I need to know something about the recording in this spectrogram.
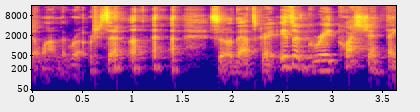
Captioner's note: laughs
